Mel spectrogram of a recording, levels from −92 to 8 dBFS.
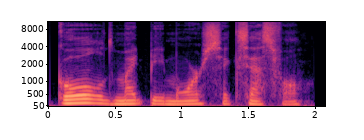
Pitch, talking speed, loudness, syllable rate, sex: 125 Hz, 145 wpm, -18 LUFS, 3.7 syllables/s, male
